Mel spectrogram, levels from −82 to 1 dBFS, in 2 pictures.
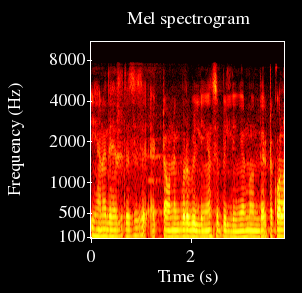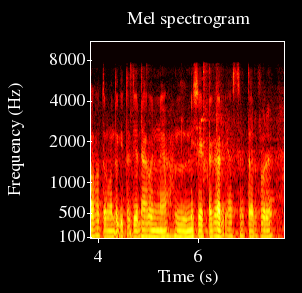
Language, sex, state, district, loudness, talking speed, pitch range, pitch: Bengali, male, Tripura, West Tripura, -20 LUFS, 170 wpm, 105-110 Hz, 105 Hz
